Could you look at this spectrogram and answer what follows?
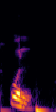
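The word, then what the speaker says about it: قُلْ: এখানে যদি কাফ লাগায় পড়েন, এই কাফ দিয়ে পড়েন, কাফ লাম পেশ কুল। হ্যাঁ, আমরা সাধারণত উচ্চারণ করি ভাবে কুল আউযু, না, কুল না, কুল। একটু গলার ভিতর থেকে কুল।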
